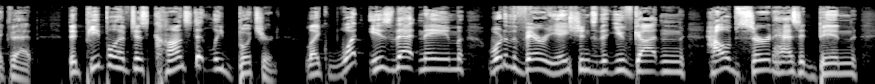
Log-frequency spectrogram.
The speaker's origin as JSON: {"language": "English", "town": "Philadelphia", "region": "Pennsylvania", "country": "United States", "tie": "born or raised there", "said": "I was born and raised in Philly"}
